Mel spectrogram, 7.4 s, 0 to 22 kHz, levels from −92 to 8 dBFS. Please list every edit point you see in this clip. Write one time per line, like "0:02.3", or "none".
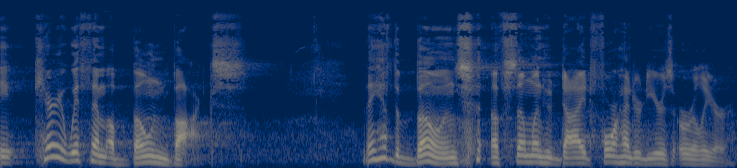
none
